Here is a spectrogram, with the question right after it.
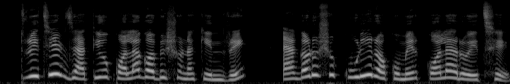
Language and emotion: Bengali, neutral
